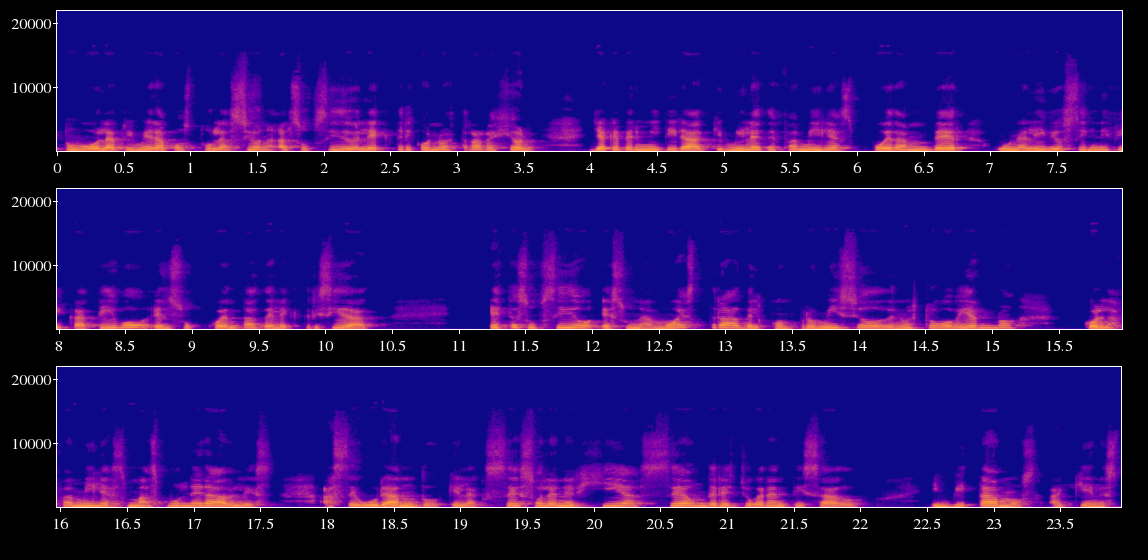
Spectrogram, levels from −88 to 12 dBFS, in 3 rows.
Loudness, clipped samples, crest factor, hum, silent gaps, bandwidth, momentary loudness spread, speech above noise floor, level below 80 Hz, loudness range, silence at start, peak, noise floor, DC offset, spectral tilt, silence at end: -19 LUFS; under 0.1%; 18 dB; none; none; 11.5 kHz; 8 LU; 45 dB; -58 dBFS; 3 LU; 0.1 s; 0 dBFS; -63 dBFS; under 0.1%; -6.5 dB/octave; 0.05 s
